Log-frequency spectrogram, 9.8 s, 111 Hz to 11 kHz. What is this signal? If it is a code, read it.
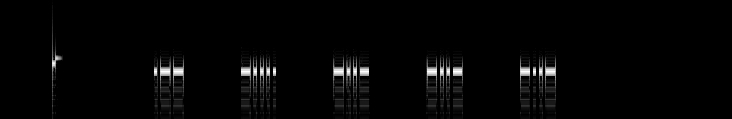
Morse code, heard as a keyed tone, about 27 wpm, spaced as for 10 wpm, 700 Hz. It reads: W6XXX
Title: USA Call Signs - 6x Character Spacing - 28wpm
